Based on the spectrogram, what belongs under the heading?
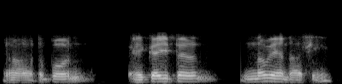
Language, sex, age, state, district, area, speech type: Sindhi, male, 60+, Delhi, South Delhi, urban, conversation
